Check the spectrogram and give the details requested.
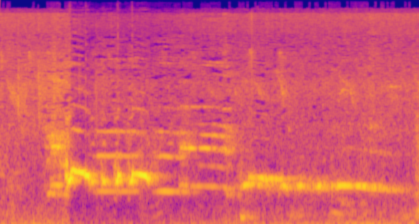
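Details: Perkutut (zebra dove), local and said to carry a spirit or berkodam, sings a quick rippling run of coos. A pause follows, then a long, even, slowly descending trilled note, with faint overlapping tones behind.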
